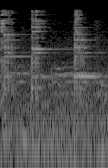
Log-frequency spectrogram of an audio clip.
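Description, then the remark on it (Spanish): Glasses clink together several times in quick succession in a toast to cryonics, each bright tap leaving a thin ringing tone that hangs between strikes. The sound is clear, with no voices. “Vamos a brindar por la crionización.”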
